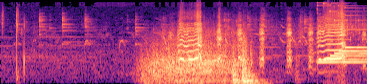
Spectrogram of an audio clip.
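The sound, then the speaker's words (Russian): Chicken clucking: a few sharp clucks open, then a louder, busier run of squawking clucks, with more short clucks near the end. No voices. “Курица.”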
